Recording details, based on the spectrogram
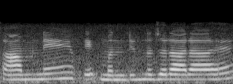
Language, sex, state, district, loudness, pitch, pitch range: Hindi, female, Haryana, Jhajjar, -14 LUFS, 230 Hz, 225-240 Hz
